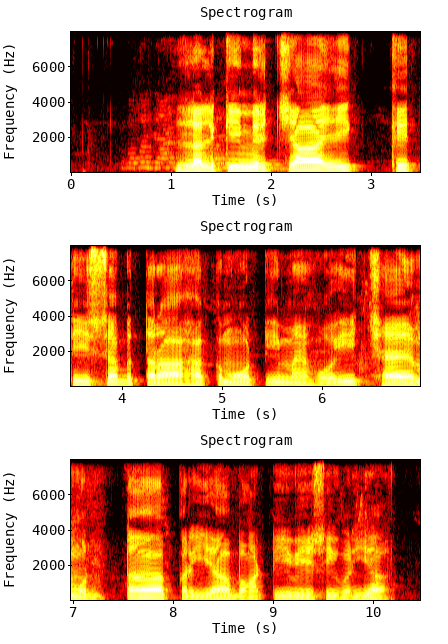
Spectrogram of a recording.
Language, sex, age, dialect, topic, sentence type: Maithili, male, 25-30, Eastern / Thethi, agriculture, statement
